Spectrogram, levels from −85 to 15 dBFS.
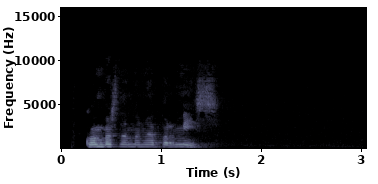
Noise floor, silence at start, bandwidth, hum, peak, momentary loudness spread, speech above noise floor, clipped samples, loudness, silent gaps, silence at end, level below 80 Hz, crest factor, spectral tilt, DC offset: -75 dBFS; 0.25 s; 10 kHz; none; -18 dBFS; 13 LU; 38 dB; under 0.1%; -37 LUFS; none; 1.5 s; under -90 dBFS; 22 dB; -3.5 dB/octave; under 0.1%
